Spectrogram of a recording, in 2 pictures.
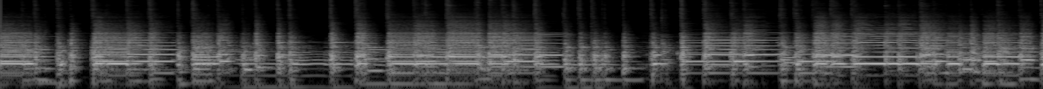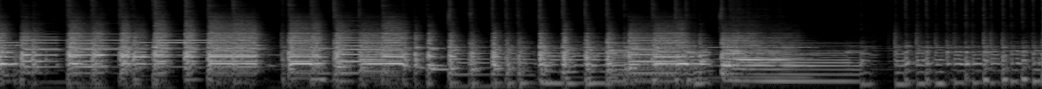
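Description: Electric guitar playing a rhythm part: chords and picked notes struck in a steady, driving pattern, thinning out and dipping briefly near the end.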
